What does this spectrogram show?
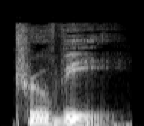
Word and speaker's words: Truvy: today that they have rebranded to truvi pronounced true v but that the heart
